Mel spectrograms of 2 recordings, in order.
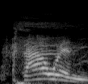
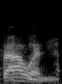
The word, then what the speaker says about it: Samhain: Samhain. I have to correct you. I cannot help it. My Irish ancestors are screaming at me. Samhain, my friend. Samhain.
